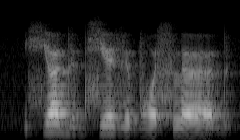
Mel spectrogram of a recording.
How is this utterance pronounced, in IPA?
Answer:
çɜdɪd ɕezɪbʁʷɪɬ lɜd

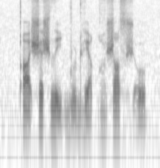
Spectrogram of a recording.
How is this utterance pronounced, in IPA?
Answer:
qʼa̰˥˩ʃʌ˥˩ʃ ðḭ˥˩ ɡṵ˥˩ɖʱḛ˥˩ qo̤˥˩ʃe˥˩sˤʃo̰˩˥

